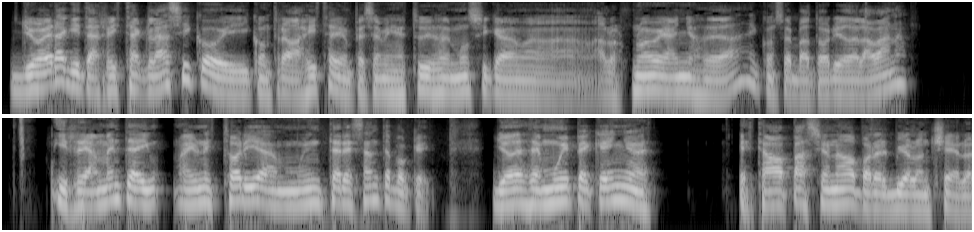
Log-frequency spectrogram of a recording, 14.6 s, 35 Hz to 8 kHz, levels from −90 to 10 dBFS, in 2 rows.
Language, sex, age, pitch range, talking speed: Spanish, male, 30-49, 100-120 Hz, 180 wpm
